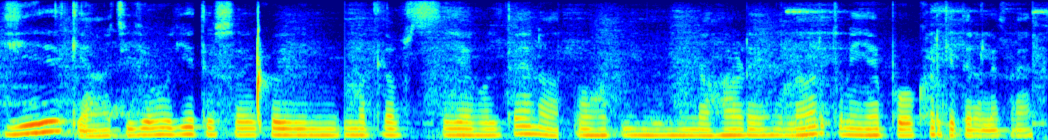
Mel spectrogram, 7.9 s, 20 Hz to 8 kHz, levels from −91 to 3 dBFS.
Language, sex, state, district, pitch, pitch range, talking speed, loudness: Hindi, male, Bihar, Supaul, 130 Hz, 130-140 Hz, 185 wpm, -26 LUFS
